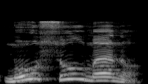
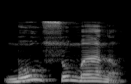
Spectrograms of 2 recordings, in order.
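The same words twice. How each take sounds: First: Said in the usual way. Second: Slow "muçulmano" as "mulsumano"; "muçulmano" with l in the first syllable; swapped-sound mispronunciation. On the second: Shown as a demonstration. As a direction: move the l of "muçulmano" forward: "mul-su-mano". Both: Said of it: "eu tenho essas trocas, essas inversões".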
